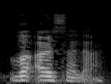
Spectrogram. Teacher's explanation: وَأَرْسَلَ. را ہیوی ہوگا کیونکہ را کے پہلے کیا ہے؟ زبر ہے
